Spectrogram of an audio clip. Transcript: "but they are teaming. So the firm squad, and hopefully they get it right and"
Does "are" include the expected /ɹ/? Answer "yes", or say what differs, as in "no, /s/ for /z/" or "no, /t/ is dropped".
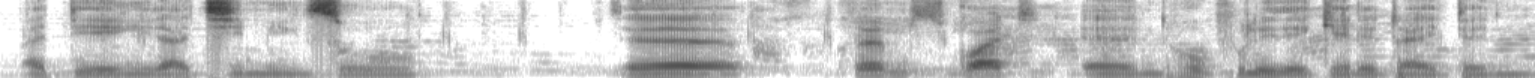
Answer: no, /l/ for /ɹ/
